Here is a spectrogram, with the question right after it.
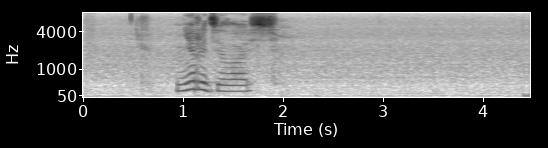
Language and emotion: Russian, sad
